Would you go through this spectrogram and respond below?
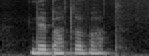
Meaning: to debate (participate in a debate)
- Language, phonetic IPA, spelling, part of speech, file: Czech, [ˈdɛbatovat], debatovat, verb, Cs-debatovat.ogg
